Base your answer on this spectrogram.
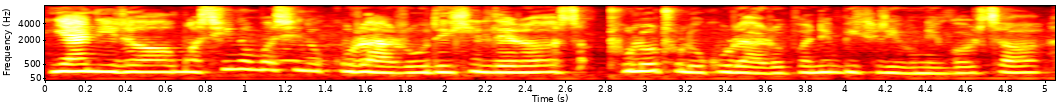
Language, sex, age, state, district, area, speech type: Nepali, female, 18-30, West Bengal, Darjeeling, rural, spontaneous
